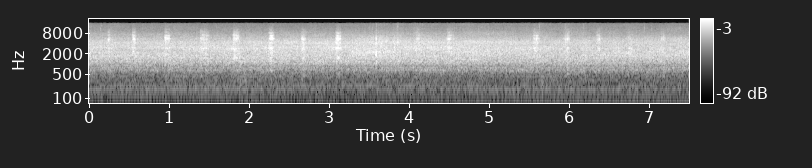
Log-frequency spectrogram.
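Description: Ground chicken frying in a wok, a steady sizzling hiss with small crackles every fraction of a second.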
